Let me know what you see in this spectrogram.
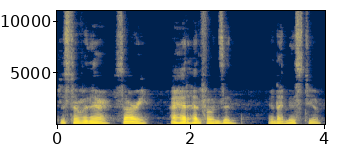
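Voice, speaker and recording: A man voicing an odd, emotionless young woman from a visual novel in a flat, deadpan way. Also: mid-range voice, normal speed, breathy edge, close to an everyday voice. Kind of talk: visual novel character read aloud.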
